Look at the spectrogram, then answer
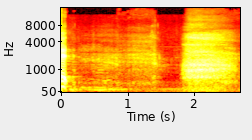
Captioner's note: sighs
